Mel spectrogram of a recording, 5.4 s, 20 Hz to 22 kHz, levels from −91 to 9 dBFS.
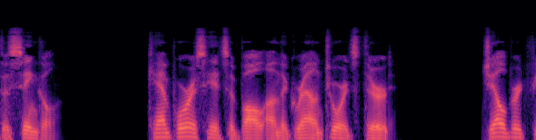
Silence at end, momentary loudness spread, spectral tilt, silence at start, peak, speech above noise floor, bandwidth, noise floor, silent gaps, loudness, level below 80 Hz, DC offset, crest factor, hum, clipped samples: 0 s; 8 LU; -5 dB/octave; 0 s; -6 dBFS; over 66 dB; 9.8 kHz; under -90 dBFS; 0.66-1.40 s, 4.02-4.76 s; -25 LUFS; -46 dBFS; 0.8%; 20 dB; none; under 0.1%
